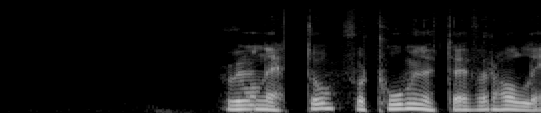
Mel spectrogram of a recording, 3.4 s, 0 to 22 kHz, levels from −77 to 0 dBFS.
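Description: At 1.49 to 1.51 s the speech skips ahead: roughly 0.7 s of audio was discarded while later packets were already queued, so playback lands straight on later material with no filler in between. The two sides of the cut are joined almost directly, giving an abrupt jump.

From 2.07 to 2.51 s a jitter buffer speed-up follows. The receiver, holding more delay than it targets, trimmed short pitch-period slices repeatedly, removing around 40 ms. Speech runs at about 107% speed with unchanged pitch and sounds slightly hurried.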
